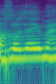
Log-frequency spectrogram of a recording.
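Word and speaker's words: خزيمة: Siapa Khuzaimah ini? Bagaimana cara bacanya? Bidhammil kha'i, dengan dhammah khu kan, al-mu'jamah yang bertitik, wa fathiz zai, dan patah zai, Khuzai.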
